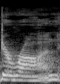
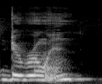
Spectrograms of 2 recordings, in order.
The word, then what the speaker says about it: DeRouen: My last name is not DeRouen, it's DeRouen.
